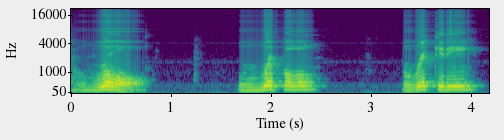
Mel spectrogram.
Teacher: We don't make that trill roll sound with our R.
